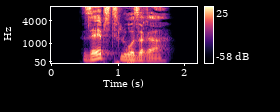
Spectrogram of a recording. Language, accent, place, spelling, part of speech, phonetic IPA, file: German, Germany, Berlin, selbstloserer, adjective, [ˈzɛlpstˌloːzəʁɐ], De-selbstloserer.ogg
- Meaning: inflection of selbstlos: 1. strong/mixed nominative masculine singular comparative degree 2. strong genitive/dative feminine singular comparative degree 3. strong genitive plural comparative degree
